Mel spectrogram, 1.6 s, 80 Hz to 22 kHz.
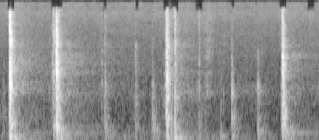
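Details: Porsche 911 996/986 headlight rotary switch, newly replaced because the old one turned without detents: crisp, separate clicks as it snaps through each position with clean detents and no slack; switch works properly.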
